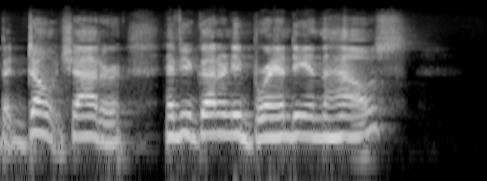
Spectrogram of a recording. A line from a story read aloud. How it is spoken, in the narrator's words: I cried to her angrily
